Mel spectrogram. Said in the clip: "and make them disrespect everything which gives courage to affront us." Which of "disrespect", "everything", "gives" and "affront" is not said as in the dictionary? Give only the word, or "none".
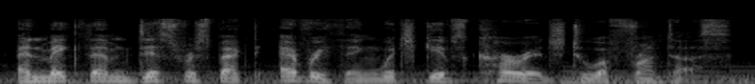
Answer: none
